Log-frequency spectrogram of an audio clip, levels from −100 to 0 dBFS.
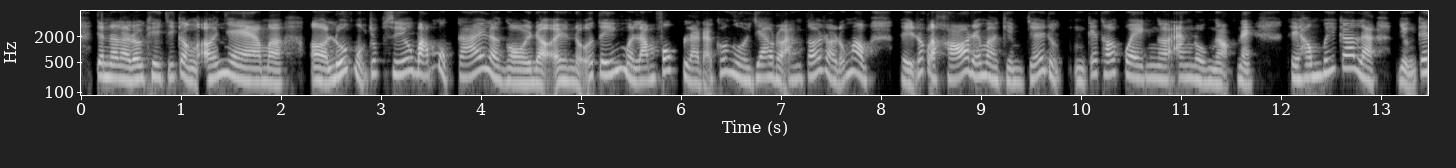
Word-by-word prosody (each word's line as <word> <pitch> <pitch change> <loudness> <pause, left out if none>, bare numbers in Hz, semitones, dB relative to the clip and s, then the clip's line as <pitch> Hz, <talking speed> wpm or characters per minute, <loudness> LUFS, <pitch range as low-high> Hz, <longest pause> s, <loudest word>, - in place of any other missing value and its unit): cho 240 - +1
nên 220 -2 +2
là 200 -2 +3
đôi 205 +2 +3
khi 225 +2 -3
chỉ 220 +1 -8
cần 225 -8 0
ở 210 - +4
nhà 210 -9 +3
mà, 170 -3 +1 0.2
ờ, 190 -2 +4
lướt 240 - +2
một - - -3
chút 275 0 -6
xíu, 275 +3 -2
bấm 265 -3 +6
một - - -2
cái 230 +10 0
là 235 - +2
ngồi 170 -3 -1
đợi 175 +2 +4
nửa 180 +5 -3
tiếng, 260 +6 0
15 190 - +1
phút 310 +1 0
là 175 - -1
đã - - -1
có 300 +1 -6
người 225 -9 -4
giao 225 0 -1
đồ - - -1
ăn 205 +1 -2
tới 240 +8 -1
rồi, 300 - -2
đúng 265 - -6
hông? - - +3 0.3
Thì - - 0
rất - - -4
là - - +7
khó 205 +8 +4
để 255 -6 0
mà 235 -5 0
kiềm 175 -2 -8
chế 225 +8 -3
được, - - -6
ừm, 185 -1 -8
cái 270 +2 -5
thói 260 +1 -1
quen, 215 -3 -1
a, 200 - +1
ăn 220 -1 +1
đồ 185 -3 -2
ngọt 170 -2 -1
nè. 160 -4 +2 0.4
Thì 205 - +1
hông 220 +4 0
biết 315 +6 -5
á 365 0 +4
là - - +2 0.2
những - - -4
cái 295 0 0
220 Hz, 270 wpm, -24 LUFS, 190-265 Hz, 0.4 s, là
